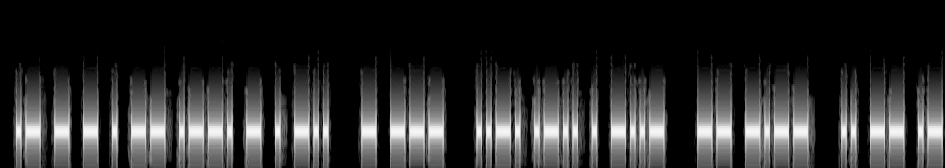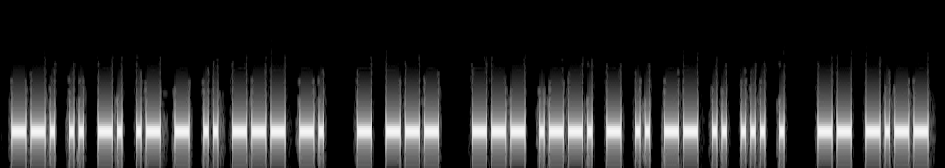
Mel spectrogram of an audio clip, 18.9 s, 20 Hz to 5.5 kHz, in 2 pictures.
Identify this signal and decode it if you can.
Morse code, heard as a keyed tone, about 25 wpm, 600 Hz. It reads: ATTEMPTED TO FLEX MY IMAGINATION TO OPTIMISE MY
